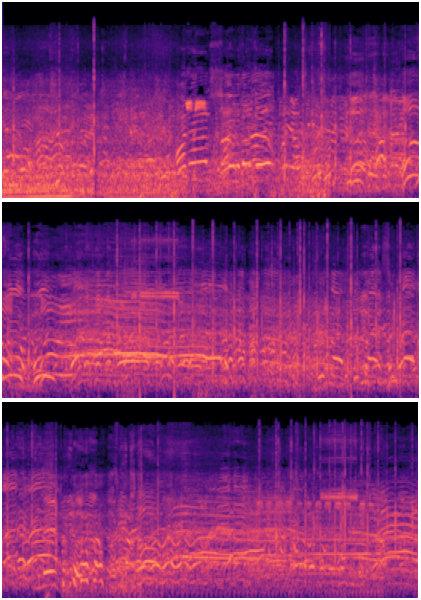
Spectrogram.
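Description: A large crowd shouts and cheers loudly outdoors.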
